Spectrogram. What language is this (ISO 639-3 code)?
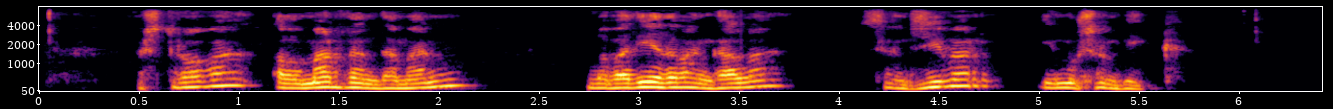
cat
